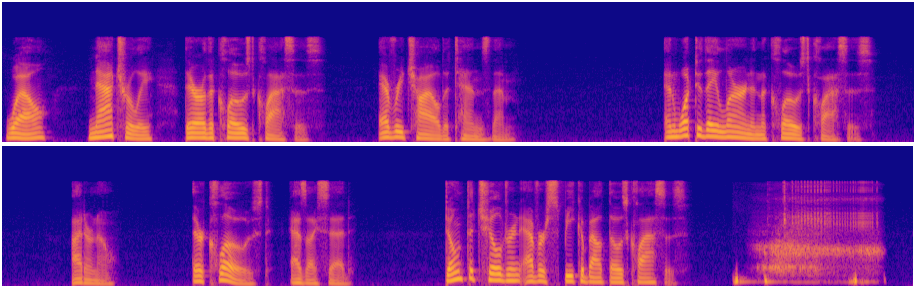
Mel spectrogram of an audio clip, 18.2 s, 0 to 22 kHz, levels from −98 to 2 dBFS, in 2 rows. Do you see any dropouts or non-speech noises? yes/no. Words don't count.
yes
